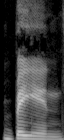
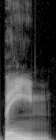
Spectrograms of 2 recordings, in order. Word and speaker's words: beIN Sports: beIN Sports. Like Bean, like B-E-A-N. No, Mr. Bean. like BEIN, like be in it, like beIN Sports.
